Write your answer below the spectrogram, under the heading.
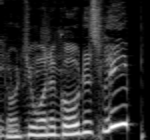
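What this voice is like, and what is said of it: Character voice of a talking bed. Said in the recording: “he's a talking bed and he sounds like this ... That's a great impression.”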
